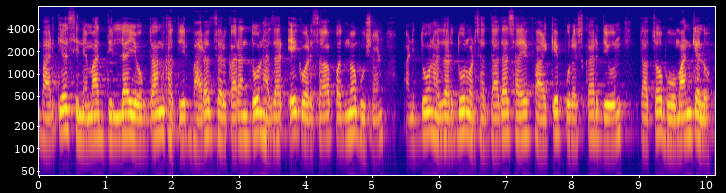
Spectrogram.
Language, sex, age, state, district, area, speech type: Goan Konkani, male, 18-30, Goa, Bardez, urban, read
